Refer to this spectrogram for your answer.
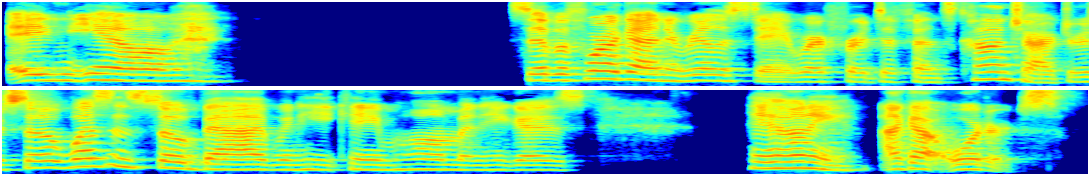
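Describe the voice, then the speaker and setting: A woman's voice: on the low side, moderate pace. Middle-aged woman hosting a chat, upbeat, laughs a lot, acts out quotes. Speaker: host, real estate agent. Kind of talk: casual chat.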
